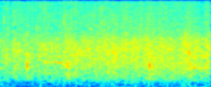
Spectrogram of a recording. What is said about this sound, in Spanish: ¡Aplausos!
